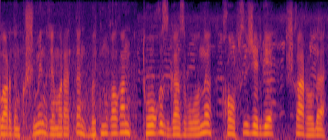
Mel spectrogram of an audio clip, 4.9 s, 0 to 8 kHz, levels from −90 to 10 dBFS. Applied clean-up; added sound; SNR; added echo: none; none; none; none.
